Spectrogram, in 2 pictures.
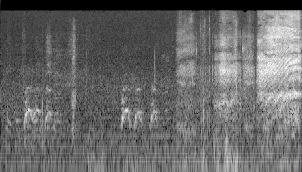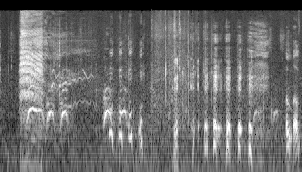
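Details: Small dog inside a parked car barking at a passer-by walking close to it; a run of short, sharp yaps, a loud rushing burst like wind or handling noise midway, then quicker repeated barks near the end.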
